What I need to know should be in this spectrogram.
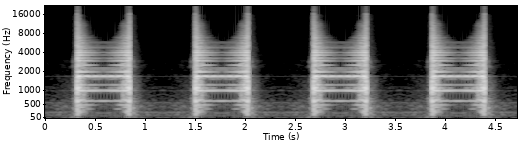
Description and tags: RIVIERE Anna 2017-2018- Weird sound
To produce this sound, I recorded myself taping on a metallic object. Then I reduced the ambient noise and I decided to conserve a little piece of the sound. I first worked on this piece of sound by reducing the ambient noise. Then I duplicated this sound.
For the first sound I added an effect of reverb and a fade in at the beginning. For the other I added an effect of invert. By doing this I obtained a very weird sound that I worked on modifying its speed, tempo and pitch to create a sort of resonance.
So I decided to associate both sounds and to create a rhythm. After a mix and render I copied the sound several times.
Descriptif : Continu tonique (N) et une sorte de continu complexe (X) inversé.
Masse : Il s’agit de sons cannelés puisqu'on a un mélange de continu tonique et complexe.
Grain : Le son n’est ni rauque ni complètement lisse. Il y a un effet de résonance et de tonicité qui rend le son presque éclatant.
metallic, percussive, hit, metal, resonant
